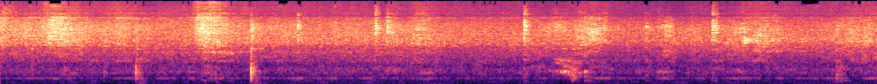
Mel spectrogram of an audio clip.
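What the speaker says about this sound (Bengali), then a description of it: "এবার আমি লাউ শাকটাকে ঢেলে দেব" Bottle gourd greens cooking in a sizzling pan with prawns, a continuous bright hiss broken by several short clicks and scrapes of stirring, close and fairly loud, with no talking.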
